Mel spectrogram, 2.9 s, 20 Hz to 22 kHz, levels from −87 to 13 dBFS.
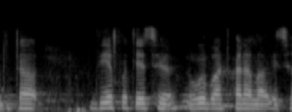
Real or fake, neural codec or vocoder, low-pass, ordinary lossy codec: fake; codec, 16 kHz, 1 kbps, X-Codec, HuBERT features, trained on general audio; none; none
